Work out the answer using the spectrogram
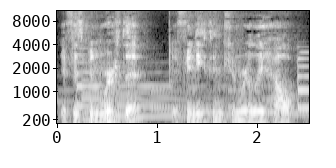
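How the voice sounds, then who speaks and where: A man acts out a legendary wise man in a fantasy audio drama. The sage is gentle and melancholy, speaking solemnly at a middling pitch. Music plays clearly behind the words. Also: fairly even intonation, a little fast, natural voice. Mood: compassionate, knowing.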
